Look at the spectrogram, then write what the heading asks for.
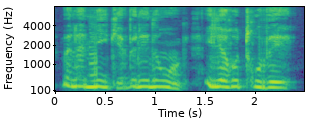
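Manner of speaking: loud, high call across the house; joyful shouting. A narrator's reading. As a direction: yell for Madame Mickey to come. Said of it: "Michel Pernet criait".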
